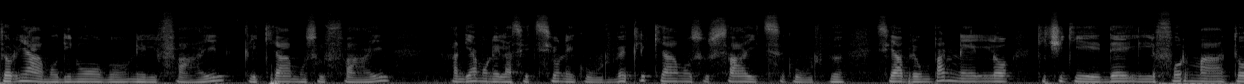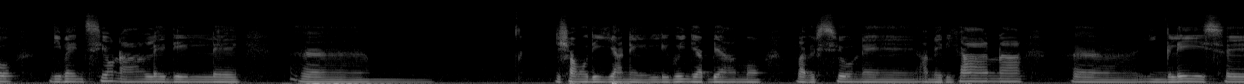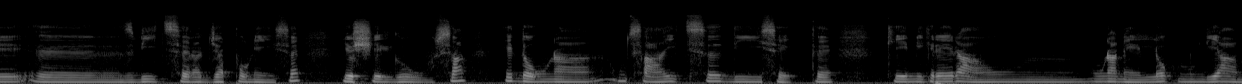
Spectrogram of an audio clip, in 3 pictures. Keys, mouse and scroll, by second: 0.6-1.0 middle drag, 1.4 click, 2.4 click, 7.7-37.3 drag.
